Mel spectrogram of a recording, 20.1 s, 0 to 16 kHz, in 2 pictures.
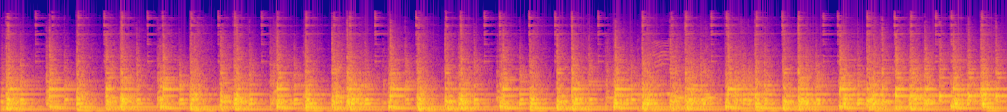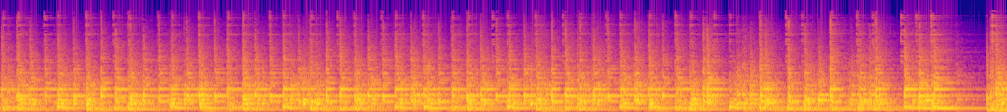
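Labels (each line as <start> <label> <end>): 0.0 People are chatting and singing quietly in the background. 20.1
0.0 Rhythmic drum sound. 20.1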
